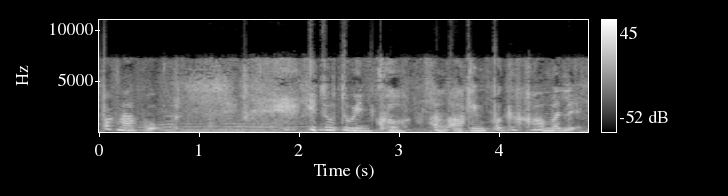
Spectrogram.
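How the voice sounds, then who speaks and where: A woman's voice: a little high, animated, unhurried. An actress playing a remorseful middle-aged mother who pleads for forgiveness, in a classic radio drama. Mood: pleading. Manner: earnest, pleading. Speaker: mother in radio drama, narrator of her own story. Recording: dull lo-fi radio recording. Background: music.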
